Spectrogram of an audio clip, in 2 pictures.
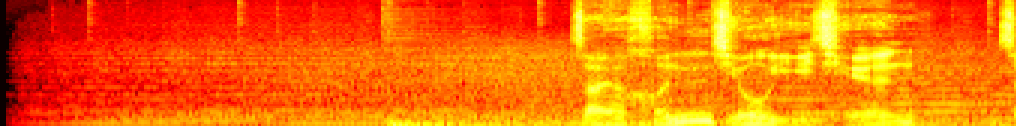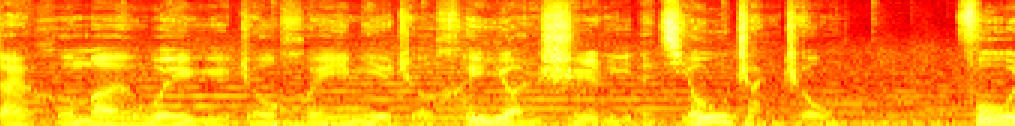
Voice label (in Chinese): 男 角色; 擎天柱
